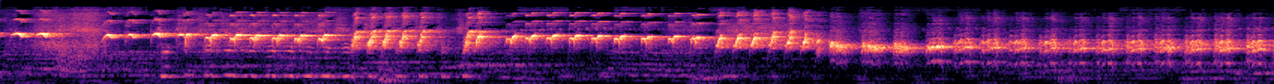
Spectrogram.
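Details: White-rumped shama song in the harsh 'kasar' style, used as a lure to stimulate other birds to sing: a rapid, unbroken run of bright chattering trills and repeated sharp notes, shifting from phrase to phrase and sliding lower near the end.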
